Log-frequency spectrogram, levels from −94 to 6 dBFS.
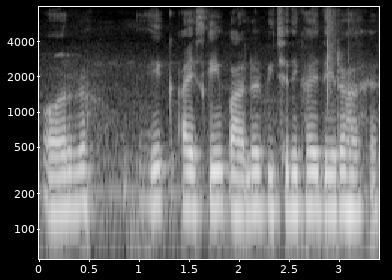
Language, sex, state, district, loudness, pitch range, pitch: Hindi, male, Gujarat, Valsad, -15 LUFS, 145-155 Hz, 150 Hz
